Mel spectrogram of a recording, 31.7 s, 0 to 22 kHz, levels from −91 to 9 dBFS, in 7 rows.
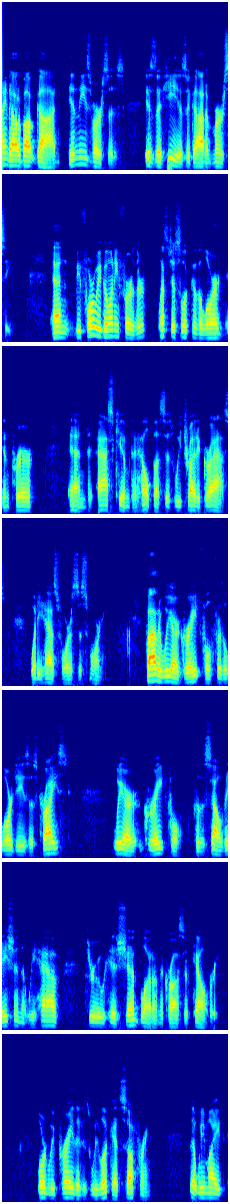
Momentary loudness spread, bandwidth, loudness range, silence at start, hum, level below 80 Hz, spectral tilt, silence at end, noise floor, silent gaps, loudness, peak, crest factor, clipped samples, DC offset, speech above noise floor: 16 LU; 10 kHz; 7 LU; 0 s; none; -72 dBFS; -6.5 dB/octave; 0.2 s; -73 dBFS; none; -30 LUFS; -6 dBFS; 24 dB; under 0.1%; under 0.1%; 44 dB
